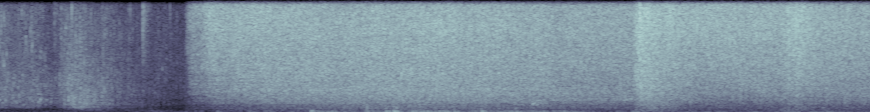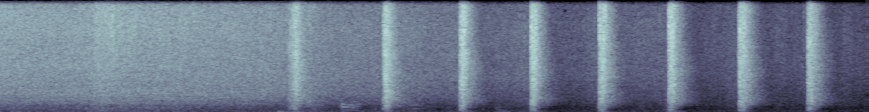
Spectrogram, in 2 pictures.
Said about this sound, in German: Das klingt interessant, das Zischen, Aufguss, klar.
